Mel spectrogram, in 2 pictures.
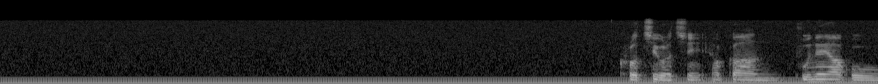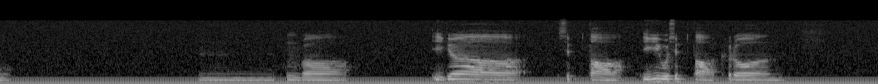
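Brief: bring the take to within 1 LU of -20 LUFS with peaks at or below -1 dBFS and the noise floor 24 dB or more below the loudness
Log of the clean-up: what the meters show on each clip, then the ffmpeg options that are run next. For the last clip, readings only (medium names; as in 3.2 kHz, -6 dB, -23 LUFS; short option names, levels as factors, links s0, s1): hum 60 Hz; highest harmonic 300 Hz; hum level -33 dBFS; noise floor -36 dBFS; noise floor target -55 dBFS; loudness -30.5 LUFS; peak level -9.0 dBFS; loudness target -20.0 LUFS
-> -af "bandreject=f=60:t=h:w=4,bandreject=f=120:t=h:w=4,bandreject=f=180:t=h:w=4,bandreject=f=240:t=h:w=4,bandreject=f=300:t=h:w=4"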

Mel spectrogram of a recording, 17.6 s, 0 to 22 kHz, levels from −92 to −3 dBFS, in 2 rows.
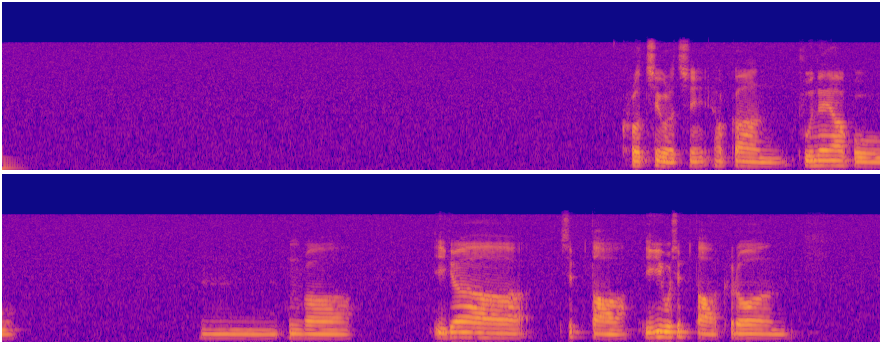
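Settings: hum not found; noise floor -50 dBFS; noise floor target -52 dBFS
-> -af "afftdn=nr=6:nf=-50"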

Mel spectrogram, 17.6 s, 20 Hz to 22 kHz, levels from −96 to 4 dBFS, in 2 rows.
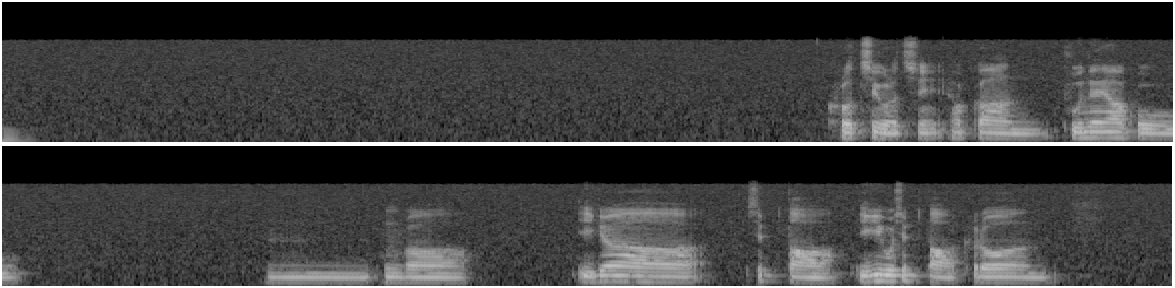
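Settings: noise floor -53 dBFS; loudness -28.0 LUFS; peak level -9.5 dBFS; loudness target -20.0 LUFS
-> -af "volume=2.51"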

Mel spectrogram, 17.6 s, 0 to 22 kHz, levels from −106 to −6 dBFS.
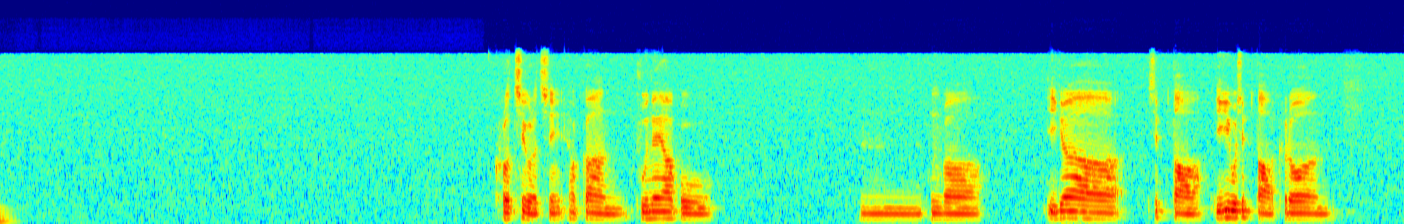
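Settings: loudness -20.0 LUFS; peak level -1.5 dBFS; noise floor -45 dBFS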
